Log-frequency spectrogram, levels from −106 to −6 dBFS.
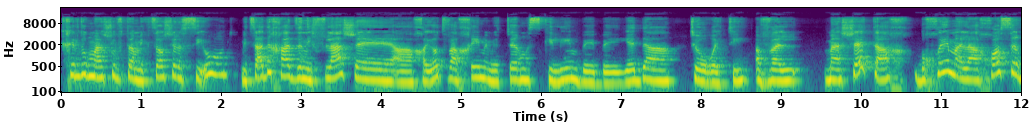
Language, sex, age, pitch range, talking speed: Hebrew, female, 40-59, 195-255 Hz, 120 wpm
